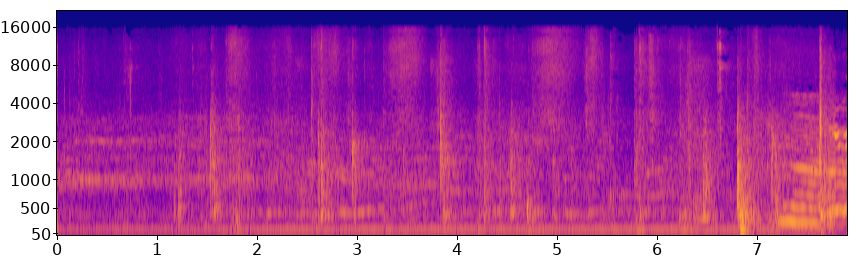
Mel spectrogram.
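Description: Playing cards are dealt and slapped onto a wooden table.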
